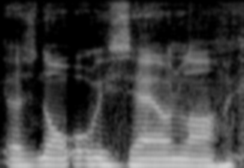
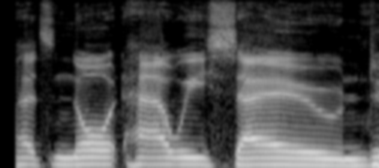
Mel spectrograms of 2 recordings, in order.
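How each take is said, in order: First: Lightly imitating Australian friends; a hint of put-on Australian accent at normal volume; mock Australian accent. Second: Louder, very slow, hammed-up Australian drawl; exaggerated Australian accent. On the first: Friends objecting to streamer's impression, lightly mocked Australian accent. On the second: Friends mad at streamer's accent, mimicked in drawn-out exaggerated Australian. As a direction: stretch out a mock Australian accent. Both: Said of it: "trying to do an Australian accent".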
